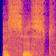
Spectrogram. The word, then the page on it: assist: American English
